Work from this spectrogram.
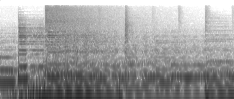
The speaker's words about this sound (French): Il y a de la distorsion dans le bass à part de ça. Intentionnel ou pas, je sais pas.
